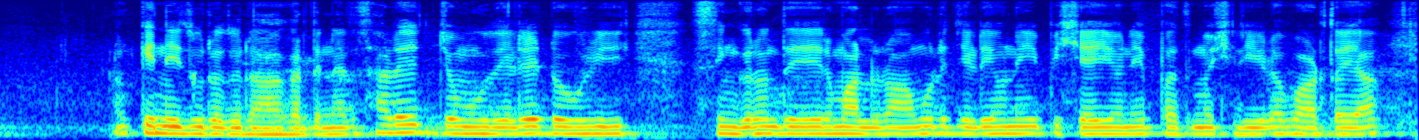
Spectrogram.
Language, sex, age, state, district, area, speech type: Dogri, male, 18-30, Jammu and Kashmir, Kathua, rural, spontaneous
